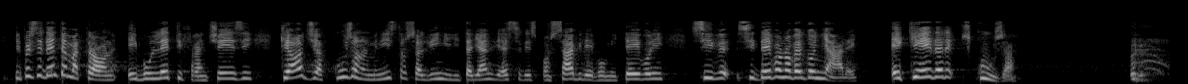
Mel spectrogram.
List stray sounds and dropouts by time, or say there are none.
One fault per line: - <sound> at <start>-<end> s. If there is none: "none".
- cough at 11.3-11.7 s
